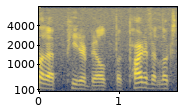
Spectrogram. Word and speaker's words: Peterbilt: If you look in the Peterbilt history, it's a bird. I can't forget what bird. I forget what bird it is, but Peterbilt. Did I say Peterworth? Peterbilt. Great.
